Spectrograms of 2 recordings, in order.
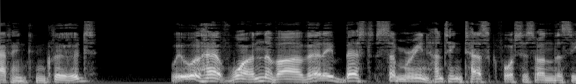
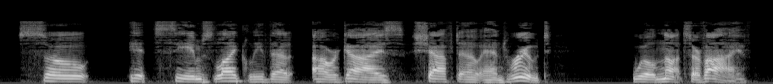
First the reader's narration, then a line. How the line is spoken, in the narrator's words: Waterhouse says slowly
